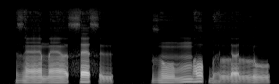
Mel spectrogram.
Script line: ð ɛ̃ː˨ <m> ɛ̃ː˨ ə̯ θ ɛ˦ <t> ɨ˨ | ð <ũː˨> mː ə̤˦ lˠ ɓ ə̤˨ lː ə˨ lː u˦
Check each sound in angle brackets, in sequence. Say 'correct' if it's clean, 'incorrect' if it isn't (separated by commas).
correct, incorrect, correct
